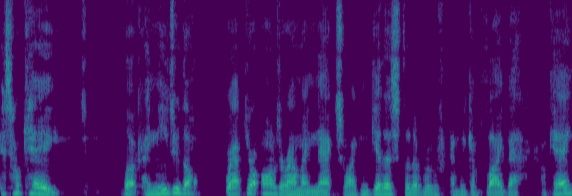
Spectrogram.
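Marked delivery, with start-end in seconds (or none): none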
